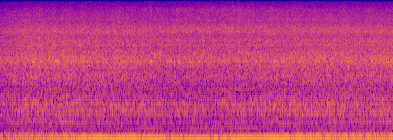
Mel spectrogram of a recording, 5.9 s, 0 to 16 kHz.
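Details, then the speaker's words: Triumph TR8 V8 on Megasquirt 3 Pro, cold start idle after IAC move and warm-up/after-start enrichment changes, around 12.5:1 AFR: deep steady idle swelling and sagging slowly; tuner suspects slightly lean, adds fuel. Idle surge. "Kind of surging a bit, probably. It's a little bit lean here. Let's go and give it a bit more fuel."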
